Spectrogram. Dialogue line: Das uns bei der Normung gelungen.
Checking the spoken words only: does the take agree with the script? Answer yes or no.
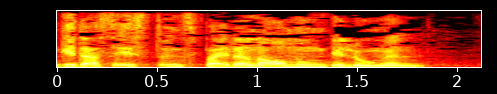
no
